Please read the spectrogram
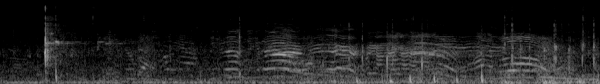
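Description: A metal baseball bat hitting a pitched ball once, about half a second in, with a sharp ping that rings briefly. Spectators and players then shout and cheer as the ball is put in play.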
